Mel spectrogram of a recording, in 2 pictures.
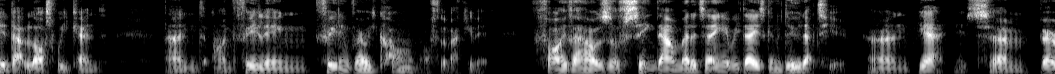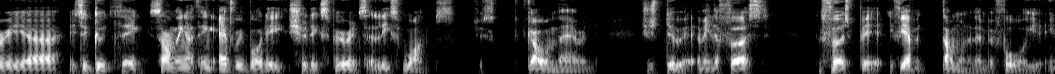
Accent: London, United Kingdom; being fellow Jews and growing up in the North London hood

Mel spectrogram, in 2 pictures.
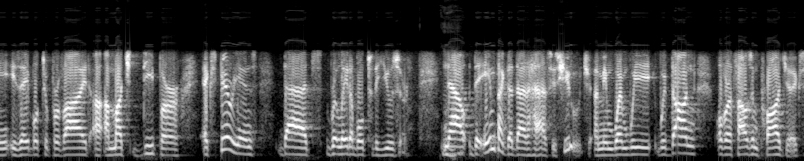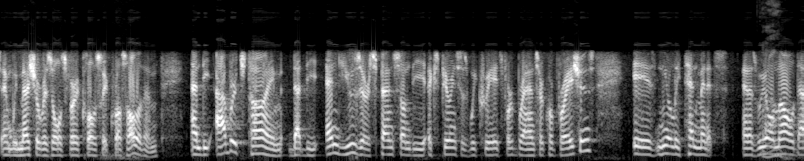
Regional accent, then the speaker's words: Colombia; moved away; I grew up in Colombia, the country in Latin America

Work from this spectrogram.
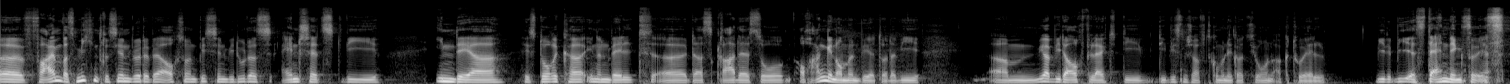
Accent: southern Austria, Austria; bei uns in Südösterreich

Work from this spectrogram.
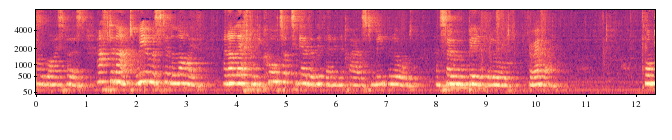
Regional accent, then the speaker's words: Halesowen, West Midlands, United Kingdom; in the church that I grew up in Halesowen

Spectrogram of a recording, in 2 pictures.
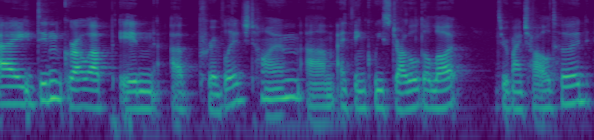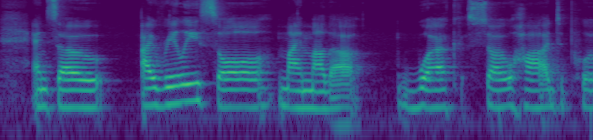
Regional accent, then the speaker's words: Newcastle, New South Wales, Australia; I was born and raised in Newcastle, which is Awabakal

